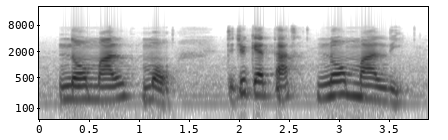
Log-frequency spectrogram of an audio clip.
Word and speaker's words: normalement: How is it pronounced in French? Normalement. Normalement.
